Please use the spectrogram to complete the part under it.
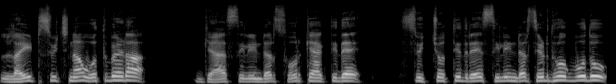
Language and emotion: Kannada, fearful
